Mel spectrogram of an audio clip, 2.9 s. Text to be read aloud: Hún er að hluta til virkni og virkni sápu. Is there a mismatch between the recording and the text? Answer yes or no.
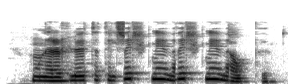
no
